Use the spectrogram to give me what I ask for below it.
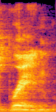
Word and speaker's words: Breign: His stage name is Breign, by the way, Colin, my best friend. His stage name is Breign, but it's spelled Breign. So it's like rain, like like terrain or like rule or something.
